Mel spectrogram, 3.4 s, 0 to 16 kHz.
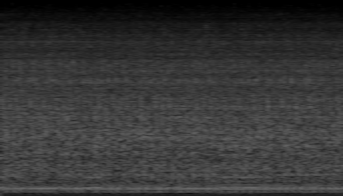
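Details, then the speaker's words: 1991 Fiat Panda 4x4 with Fire IE engine and Bosch ECU 0280000759, after adjusting tick-over speed that had been racing, evap vacuum lines blocked with bolts; calm, steady low idle, even hum, no hunting. "Oh, it ticks over much nicer now, look. Before it was racing and going crazy."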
